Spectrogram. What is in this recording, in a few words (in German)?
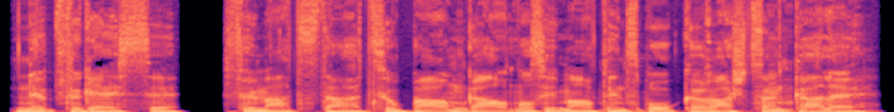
Spot Abbinder; Baumgartners; Mazda; radio fm1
